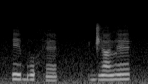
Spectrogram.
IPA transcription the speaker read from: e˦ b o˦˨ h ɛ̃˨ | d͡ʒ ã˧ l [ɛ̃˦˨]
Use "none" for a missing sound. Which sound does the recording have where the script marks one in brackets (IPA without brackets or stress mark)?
ɛ̃˦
